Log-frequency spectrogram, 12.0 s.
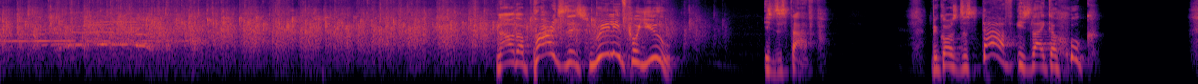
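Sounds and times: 
audience applauding: 0:00.0 - 0:07.3
speech: 0:05.0 - 0:06.8, 0:07.6 - 0:08.2, 0:09.3 - 0:11.0.

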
